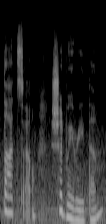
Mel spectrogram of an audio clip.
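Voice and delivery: hushed conspiratorial whisper. Acted. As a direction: whisper it like a sneaky rogue. Rogue whispers in character.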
